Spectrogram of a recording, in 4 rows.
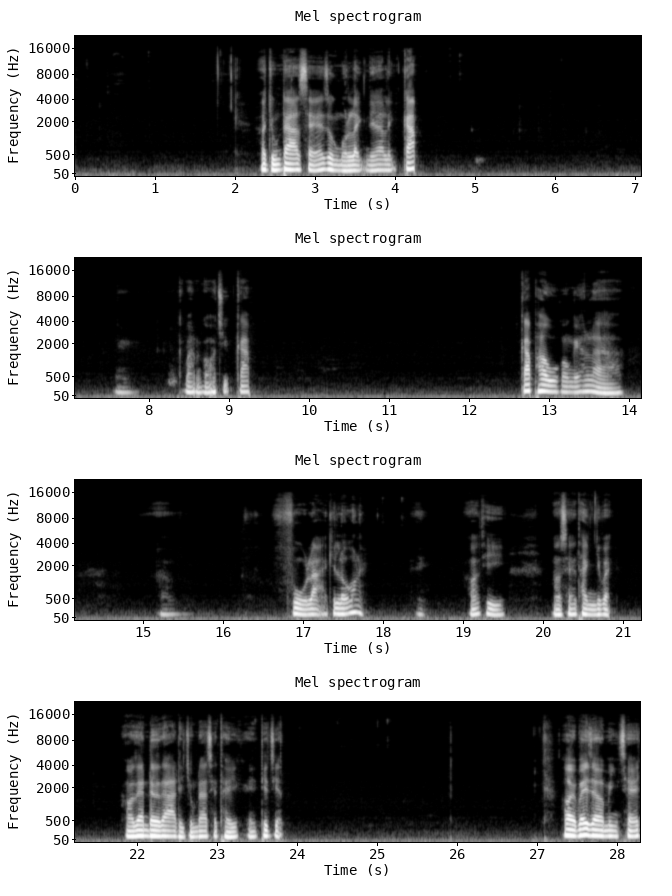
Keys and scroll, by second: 5.3-6.4 typing, 11.0-12.4 typing, 14.9 c, 20.9 q, 22.7 ctrl+q, 22.7 ctrl+3, 23.7 Escape.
